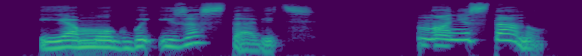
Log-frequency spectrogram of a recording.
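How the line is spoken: Silky, insinuating voice. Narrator (Russian): вкрадчиво проговорил Закари

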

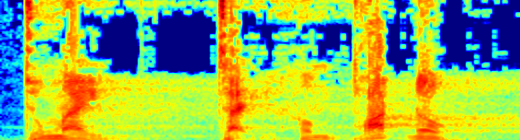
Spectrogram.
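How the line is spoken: Roaring. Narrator (Vietnamese): Hắn gầm lên

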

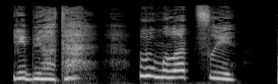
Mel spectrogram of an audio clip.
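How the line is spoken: Praising. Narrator (Russian): похвалила пекарь и Роз

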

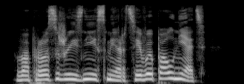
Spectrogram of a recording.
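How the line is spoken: Emotional snarl. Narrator (Russian): Рыкнула на эмоциях

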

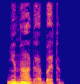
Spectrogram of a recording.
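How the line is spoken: Quiet. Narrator (Russian): тихо сказала Вера Андреевна

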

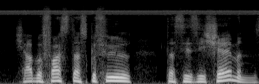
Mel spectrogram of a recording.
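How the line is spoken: Plain. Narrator (German): sagte Lukács

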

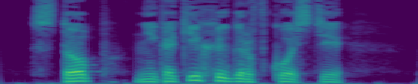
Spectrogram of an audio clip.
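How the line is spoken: Growled. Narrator (Russian): прорычал Гуин

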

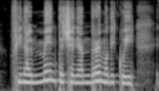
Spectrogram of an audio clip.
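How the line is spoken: Voice trembling with relief, hysteria. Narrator (Italian): esclamò la signora Hossack con la voce che tremava per il sollievo e l'isterismo

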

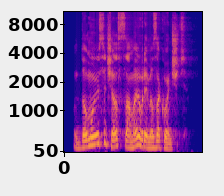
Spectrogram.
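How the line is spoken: Calm reply. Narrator (Russian): спокойно отозвался тот

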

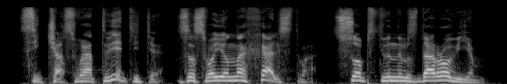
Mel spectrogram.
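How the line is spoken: Hissing mustached man. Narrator (Russian): прошипел усач

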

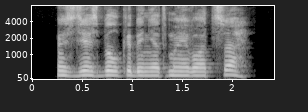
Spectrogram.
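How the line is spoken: Whisper. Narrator (Russian): прошептала Савин

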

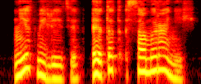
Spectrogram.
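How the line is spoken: Plain. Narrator (Russian): ответил Михельгам

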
